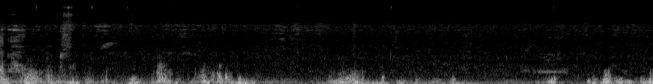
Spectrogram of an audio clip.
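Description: Irregular low rumbles and bumps from a handheld camera's microphone carried by someone walking.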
